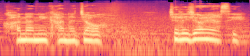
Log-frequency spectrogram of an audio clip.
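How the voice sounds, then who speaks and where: A woman's voice: a little high, little pitch movement, normal speed, mellow, faint music behind, natural voice. A woman playing a study-obsessed teenage girl who repeats herself coldly and insistently in an amateur horror drama. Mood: cold, dismissive. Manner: repetitive, insistent, threatening. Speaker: daughter.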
